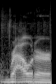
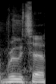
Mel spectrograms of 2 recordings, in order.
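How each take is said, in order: First: It is said with an American pronunciation. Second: It is said with a British pronunciation. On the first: "router for Americans" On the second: "but router for the U K"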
